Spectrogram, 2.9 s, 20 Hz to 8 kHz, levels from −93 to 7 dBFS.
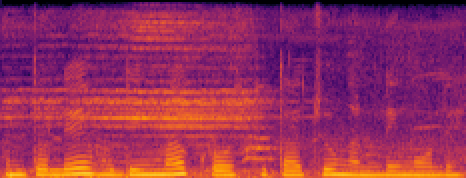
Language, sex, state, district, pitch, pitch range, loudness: Wancho, female, Arunachal Pradesh, Longding, 210 Hz, 195-220 Hz, -13 LUFS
